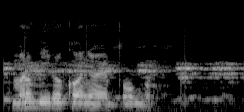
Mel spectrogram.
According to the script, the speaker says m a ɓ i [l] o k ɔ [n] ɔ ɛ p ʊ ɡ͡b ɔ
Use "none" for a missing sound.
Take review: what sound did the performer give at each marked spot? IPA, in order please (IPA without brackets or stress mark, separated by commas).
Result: ɾ, ɲ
